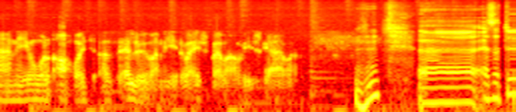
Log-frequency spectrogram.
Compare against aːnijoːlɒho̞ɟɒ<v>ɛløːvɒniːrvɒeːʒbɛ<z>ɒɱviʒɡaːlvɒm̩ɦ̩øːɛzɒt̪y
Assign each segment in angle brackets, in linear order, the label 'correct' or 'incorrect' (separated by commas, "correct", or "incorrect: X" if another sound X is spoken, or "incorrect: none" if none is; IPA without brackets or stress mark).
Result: incorrect: z, incorrect: v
